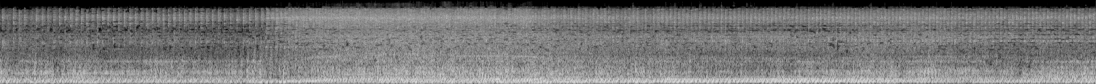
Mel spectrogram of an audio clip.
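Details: Briggs & Stratton 5 hp engine with gear reduction, after mixture screw adjustment, started without choke: steady even putter, no hunting or stumbling; normal idle.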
